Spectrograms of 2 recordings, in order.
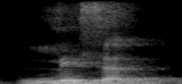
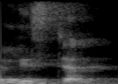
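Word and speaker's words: listen: আমাদের most common ওয়ার্ডস লিসেন লিসেন আমরা প্রায়ই বলি কিন্তু আমরা টি এর উচ্চারণ করি না আমরা বলতে বলি না এরকম করে লিস্টেন লিস্টেন হয় না সো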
